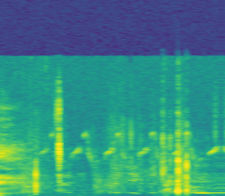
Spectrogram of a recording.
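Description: Faint bird chirps in the background, with a short chuckle at the start and one sharp click near the end.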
